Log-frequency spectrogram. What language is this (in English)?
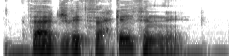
Kabyle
